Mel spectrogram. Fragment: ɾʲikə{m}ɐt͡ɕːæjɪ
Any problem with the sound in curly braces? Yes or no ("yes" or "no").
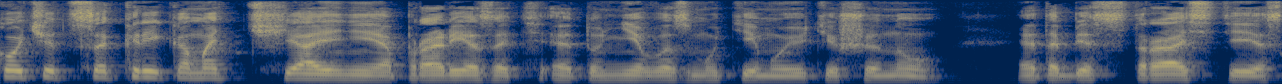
no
